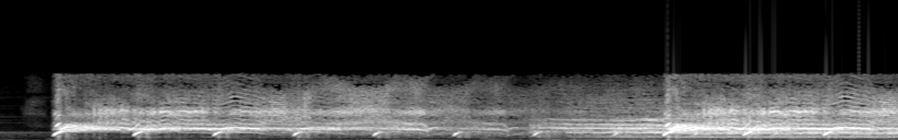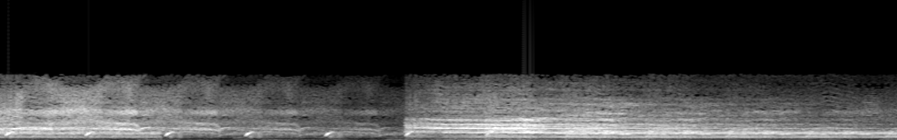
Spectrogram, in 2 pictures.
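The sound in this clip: A crowd of people screams in agony, a loud, sustained wall of overlapping high, wailing cries with repeated falling shrieks that carry on almost without pause throughout, with no talking.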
